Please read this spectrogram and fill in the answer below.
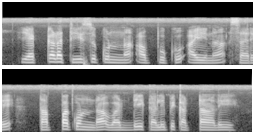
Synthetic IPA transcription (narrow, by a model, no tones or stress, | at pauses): ɛkːɐɽɐt̪iːsukunːɐʔɐpːukuʔɐjinɐsɐɾe | t̪ɐpːɐkuɳɖaʋɐɖːikɐlipikɐʈːaːli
